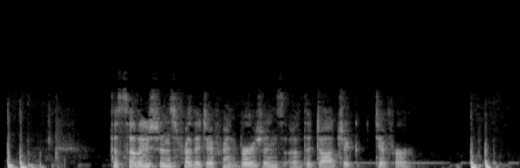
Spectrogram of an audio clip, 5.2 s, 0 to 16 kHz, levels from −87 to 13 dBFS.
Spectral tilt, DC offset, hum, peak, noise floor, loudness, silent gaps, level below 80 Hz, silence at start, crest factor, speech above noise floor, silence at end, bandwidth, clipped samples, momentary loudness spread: -7 dB/octave; under 0.1%; none; -2 dBFS; -50 dBFS; -20 LUFS; none; -52 dBFS; 0.05 s; 18 dB; 31 dB; 0.2 s; 7.6 kHz; under 0.1%; 10 LU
